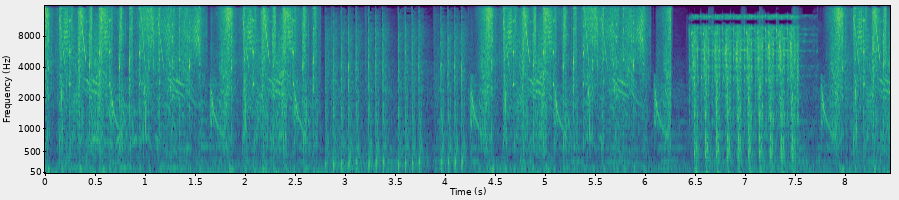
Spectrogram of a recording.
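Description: Automatic-gunfire sound effects in long rapid bursts of shots, standing in for Nerf blasters firing darts, with a faster, evenly spaced burst about six and a half seconds in.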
